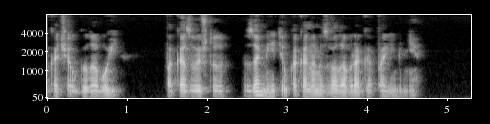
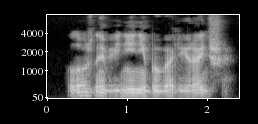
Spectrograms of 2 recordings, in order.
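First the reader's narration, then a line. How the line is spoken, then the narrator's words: Tired. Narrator (Russian): устало произнес я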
